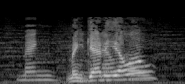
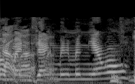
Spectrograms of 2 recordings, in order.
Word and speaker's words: Manganiello: Is it a hard G? A soft G? – Manganiello. – I think that's it. I think that's it right there. – Joe Manganiello. – Yep, that's nailed it.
